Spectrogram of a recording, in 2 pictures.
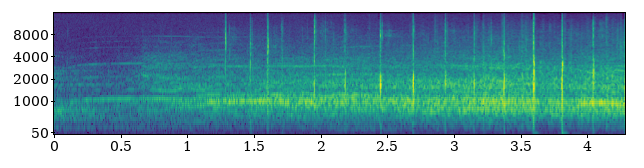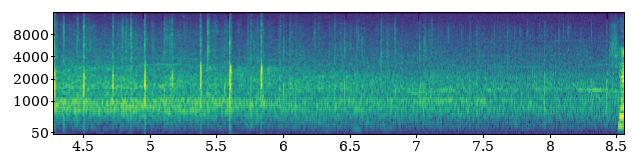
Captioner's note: applause and Cheering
